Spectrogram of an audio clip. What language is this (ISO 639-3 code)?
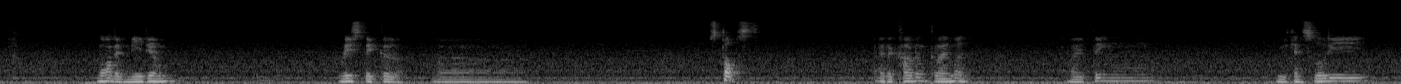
eng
